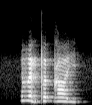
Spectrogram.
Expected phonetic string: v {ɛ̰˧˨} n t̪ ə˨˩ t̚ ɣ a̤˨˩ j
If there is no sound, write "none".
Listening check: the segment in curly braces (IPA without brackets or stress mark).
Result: ɛ̰˧˨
